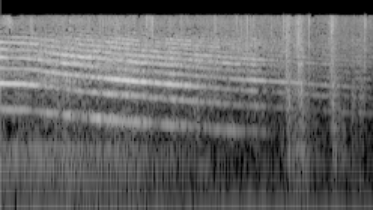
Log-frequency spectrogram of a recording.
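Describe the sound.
An ambulance siren wails loudly, its tone and strong harmonics sliding steadily downward in pitch, then trails off into a few thumps and rustling noise.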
